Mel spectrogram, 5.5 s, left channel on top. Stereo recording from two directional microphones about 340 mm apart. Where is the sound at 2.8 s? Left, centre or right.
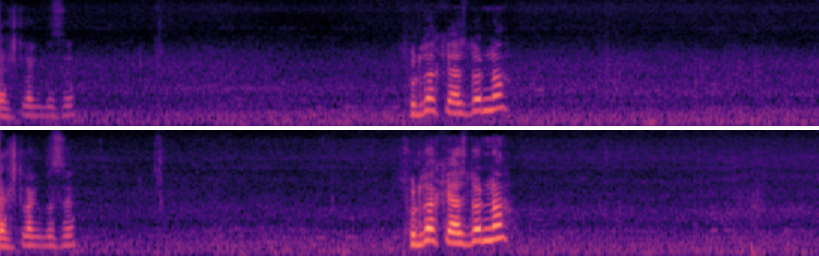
Right.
